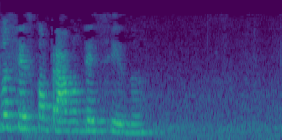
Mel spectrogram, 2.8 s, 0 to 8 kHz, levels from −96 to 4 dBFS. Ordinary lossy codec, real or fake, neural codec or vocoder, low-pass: MP3, 24 kbps; real; none; 7.2 kHz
